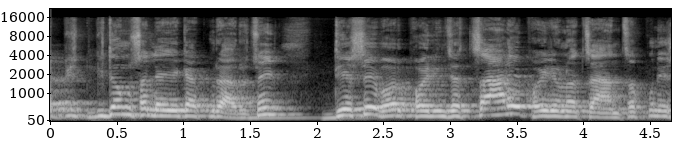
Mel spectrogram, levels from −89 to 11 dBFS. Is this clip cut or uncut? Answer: uncut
